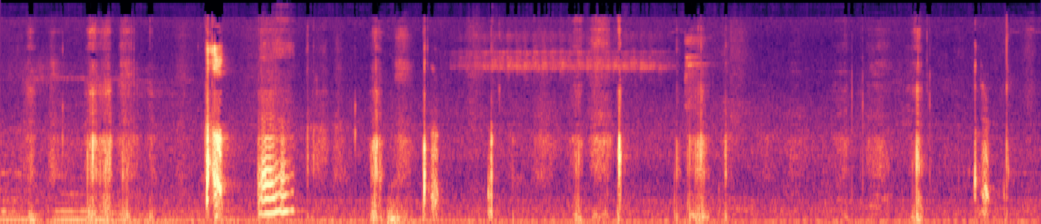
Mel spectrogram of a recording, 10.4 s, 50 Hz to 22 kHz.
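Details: Hiccups in a 6-week-old baby: short, abrupt catches recurring every second or so, amid soft baby grunts and a low room hum.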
